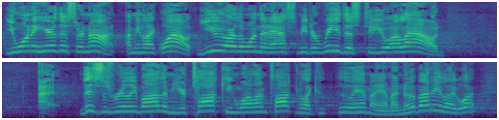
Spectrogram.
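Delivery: half-playful retold outburst; a hint of a peeved husband; going off. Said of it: "I'm kinda going off".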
